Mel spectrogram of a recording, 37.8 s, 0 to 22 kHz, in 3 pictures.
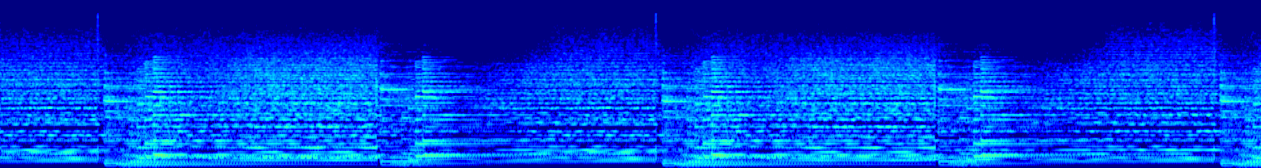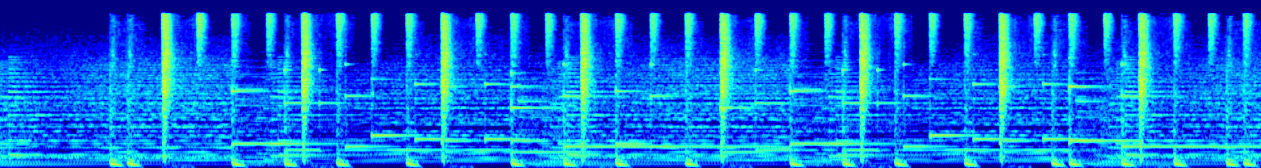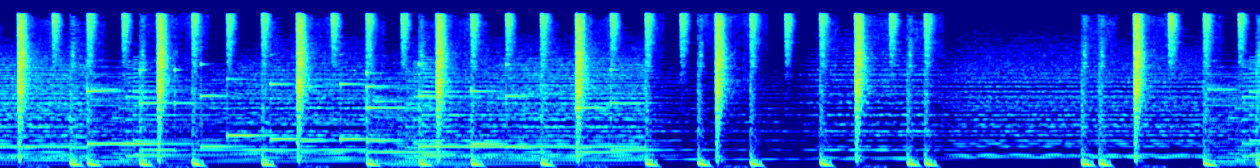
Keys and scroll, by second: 2.1 scroll down 1, 2.2 scroll up 1, 6.0 scroll down 1, 6.1-6.4 scroll up 1, 9.4 scroll down 1, 9.5 scroll up 1, 10.7 scroll down 1, 13.8 scroll down 1, 13.9-14.2 scroll up 1, 16.5 scroll down 1, 16.6 scroll up 1, 17.6 scroll down 1, 17.7 scroll up 1, 20.9 scroll up 1, 24.1 scroll down 1, 27.7-28.2 scroll down 2, 28.5 scroll up 1, 30.2 scroll down 1, 31.3 scroll down 1, 35.3 scroll down 1, 35.5 scroll up 1, 36.8 scroll down 1, 36.9 scroll up 1.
